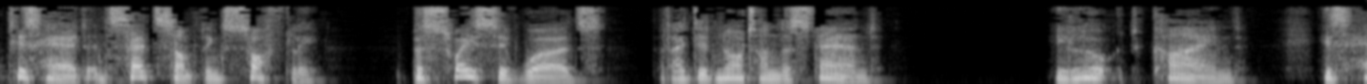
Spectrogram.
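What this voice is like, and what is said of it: Usual voice. Nothing is said of it.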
